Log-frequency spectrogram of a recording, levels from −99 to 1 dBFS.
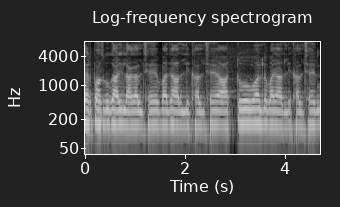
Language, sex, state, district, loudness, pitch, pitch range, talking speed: Maithili, male, Bihar, Madhepura, -28 LUFS, 150 Hz, 145-155 Hz, 165 wpm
